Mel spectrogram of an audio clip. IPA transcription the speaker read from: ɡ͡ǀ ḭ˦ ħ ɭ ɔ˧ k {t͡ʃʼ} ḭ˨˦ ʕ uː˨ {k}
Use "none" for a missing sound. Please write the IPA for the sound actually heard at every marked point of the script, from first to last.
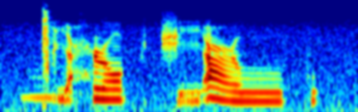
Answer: t͡ʃ, k

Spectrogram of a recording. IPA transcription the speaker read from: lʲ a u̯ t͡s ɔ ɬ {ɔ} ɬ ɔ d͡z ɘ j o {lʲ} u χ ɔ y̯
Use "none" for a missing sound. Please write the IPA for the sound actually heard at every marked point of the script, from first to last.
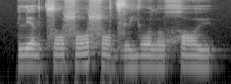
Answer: ɔ, lˠ

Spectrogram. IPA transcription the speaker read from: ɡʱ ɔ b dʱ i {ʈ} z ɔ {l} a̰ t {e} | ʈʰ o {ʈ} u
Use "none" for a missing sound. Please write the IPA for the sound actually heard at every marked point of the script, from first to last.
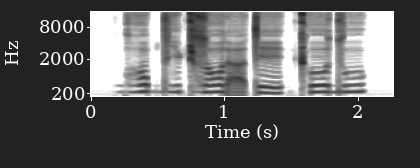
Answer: ʈ, ɾ, e, d

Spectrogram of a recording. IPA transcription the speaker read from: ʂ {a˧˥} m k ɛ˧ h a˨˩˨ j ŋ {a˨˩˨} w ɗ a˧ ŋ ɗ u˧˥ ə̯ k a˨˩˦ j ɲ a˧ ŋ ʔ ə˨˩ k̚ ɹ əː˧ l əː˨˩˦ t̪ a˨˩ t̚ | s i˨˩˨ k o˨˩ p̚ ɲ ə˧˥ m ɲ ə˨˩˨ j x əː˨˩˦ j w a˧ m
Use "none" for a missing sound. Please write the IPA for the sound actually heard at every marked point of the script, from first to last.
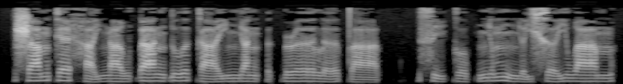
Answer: a˧˥, a˨˩

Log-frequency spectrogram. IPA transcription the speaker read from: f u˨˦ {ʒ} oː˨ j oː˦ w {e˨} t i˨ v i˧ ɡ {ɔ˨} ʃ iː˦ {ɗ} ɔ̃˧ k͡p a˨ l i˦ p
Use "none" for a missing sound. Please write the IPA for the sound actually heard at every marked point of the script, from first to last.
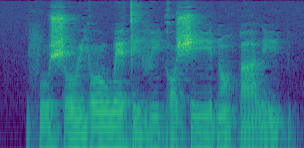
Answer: ʃ, e˦, ɔ˨, ɗ

